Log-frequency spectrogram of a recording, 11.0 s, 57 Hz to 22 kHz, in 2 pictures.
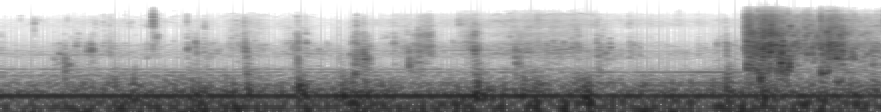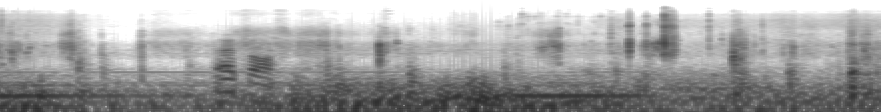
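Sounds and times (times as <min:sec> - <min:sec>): low hum: 0:00.0 - 0:11.0
water splashing: 0:04.6 - 0:05.9.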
